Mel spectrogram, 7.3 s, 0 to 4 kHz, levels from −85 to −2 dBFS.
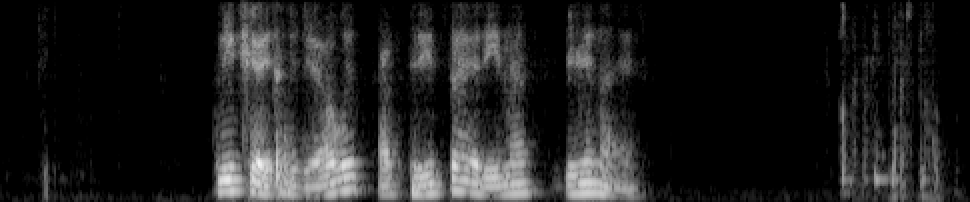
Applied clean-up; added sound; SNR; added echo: neural mask model DeepFilterNet 3.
